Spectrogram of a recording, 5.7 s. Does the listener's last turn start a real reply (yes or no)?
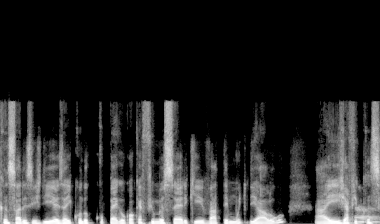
no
